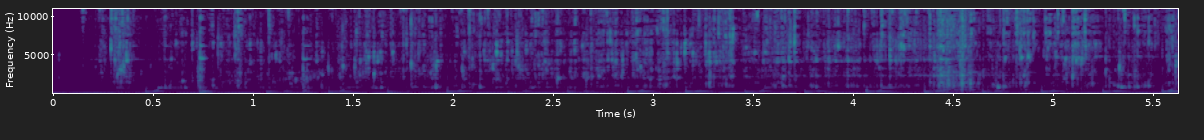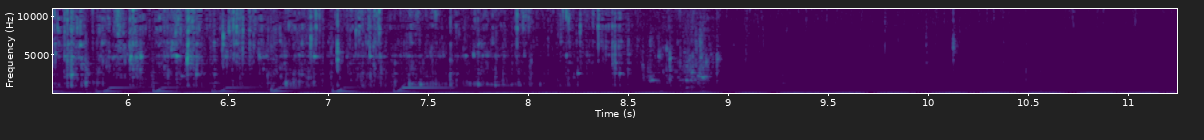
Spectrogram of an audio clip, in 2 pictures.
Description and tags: Continuous pour of liquid into glass container, liquid and ice hitting sides of container, glugs of liquid pouring out of bottle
